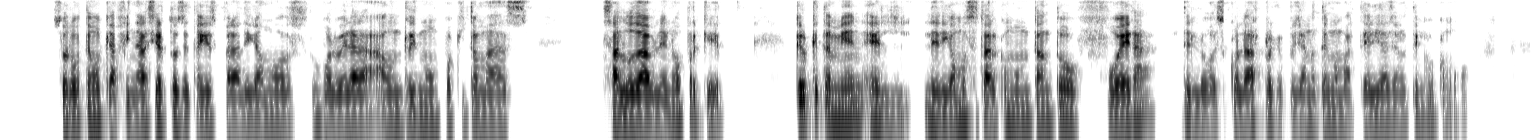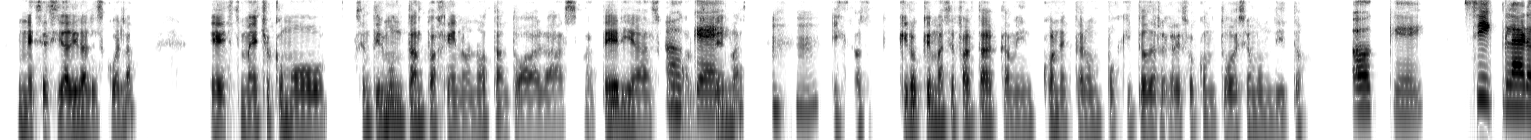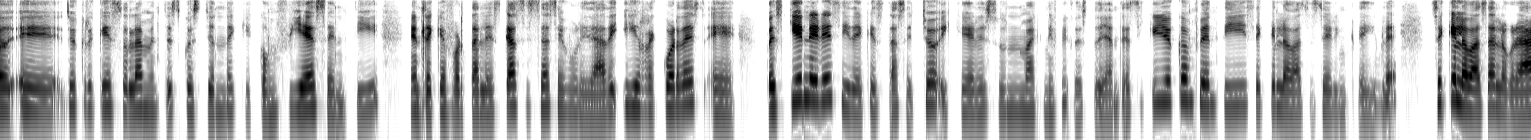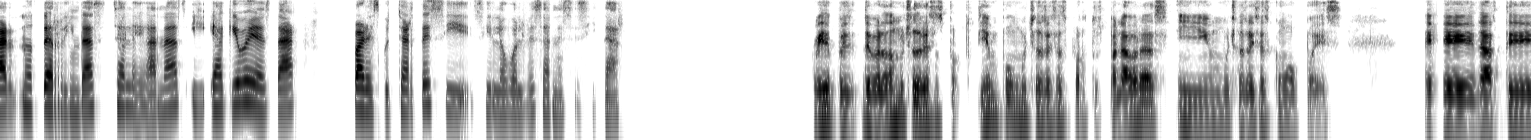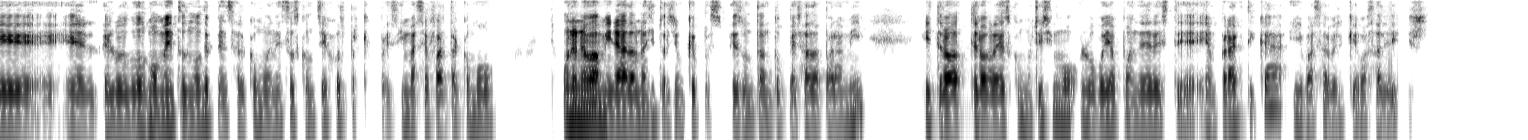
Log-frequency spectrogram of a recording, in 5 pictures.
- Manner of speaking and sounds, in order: none
- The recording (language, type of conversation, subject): Spanish, advice, ¿Cómo puedo dejar de castigarme tanto por mis errores y evitar que la autocrítica frene mi progreso?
